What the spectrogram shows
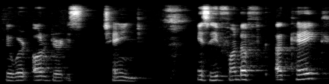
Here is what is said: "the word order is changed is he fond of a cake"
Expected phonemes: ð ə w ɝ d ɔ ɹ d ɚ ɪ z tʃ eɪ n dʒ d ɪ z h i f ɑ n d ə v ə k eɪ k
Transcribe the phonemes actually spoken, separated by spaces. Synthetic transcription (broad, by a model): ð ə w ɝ d ɔ ɹ d ɚ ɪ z tʃ eɪ n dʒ ɪ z h i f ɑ n d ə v ə k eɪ k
